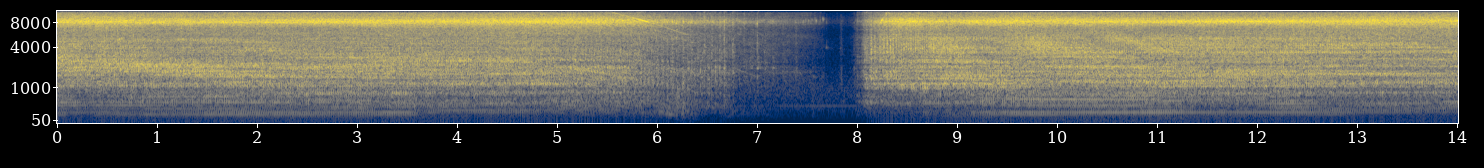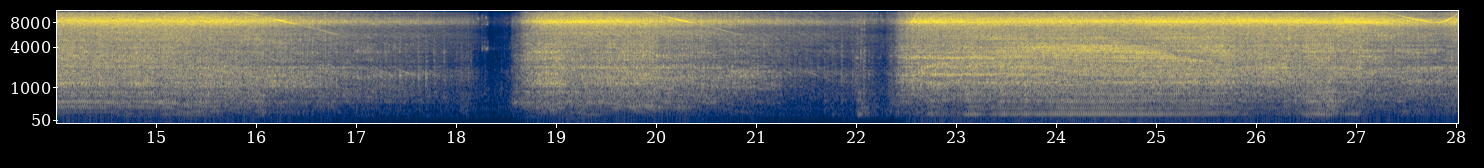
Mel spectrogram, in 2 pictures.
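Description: Corded jigsaw cutting through plywood, running steadily with a high whine. Three times the motor is let off and winds down, about six, seventeen and twenty-one seconds in, then starts again sharply and carries on cutting.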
